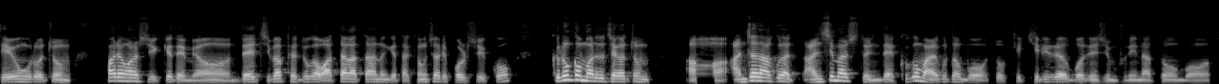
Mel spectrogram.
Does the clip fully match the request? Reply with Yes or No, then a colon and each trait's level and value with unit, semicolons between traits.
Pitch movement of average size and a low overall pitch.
Yes: average, 4.8 semitones; low, 115 Hz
